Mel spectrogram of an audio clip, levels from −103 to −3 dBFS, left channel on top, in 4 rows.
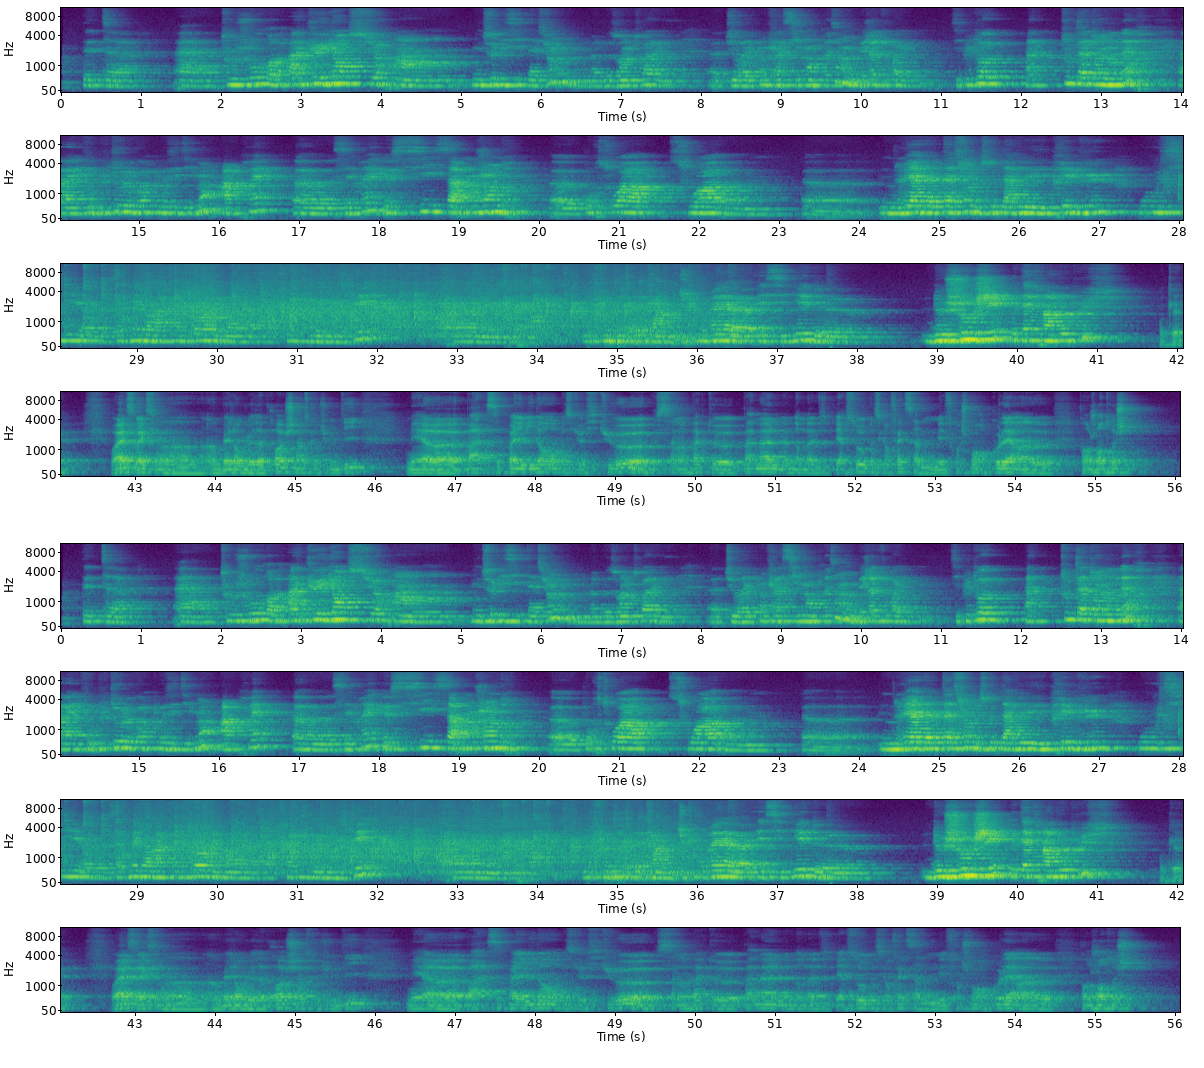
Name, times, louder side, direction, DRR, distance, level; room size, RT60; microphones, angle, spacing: voice 1, 0.3-0.9 1.4-7.7 8.1-10.8 11.2-11.7 12.0-12.2 12.5-16.6 16.9-19.7 20.1-21.4 21.7-22.9 23.3-32.0 32.8-34.0 34.5-38.2 38.8-41.2, equal, 70° right, -3 dB, 0.7 m, -26 dB
Applause / Crowd, 27.8-37.2 37.6-37.7, equal, ahead, 0.5 m, -33 dB
voice 2, 41.8-42.1 42.4-55.4, left 2 dB, 70° left, 1 dB, 0.5 m, -33 dB
3.8 x 2.2 x 3.1 m, 1.4 s
head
